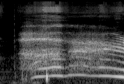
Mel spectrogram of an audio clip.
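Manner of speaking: play-acted very high, booming yell. A player shakes a companion by the shoulders to wake him, very loud shout. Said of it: "And I'm so loud trying to wake him".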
